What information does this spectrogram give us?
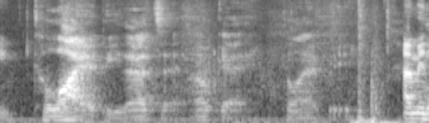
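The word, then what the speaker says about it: Calliope: So you got you got Kaisar and Collopy. Colliopy.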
